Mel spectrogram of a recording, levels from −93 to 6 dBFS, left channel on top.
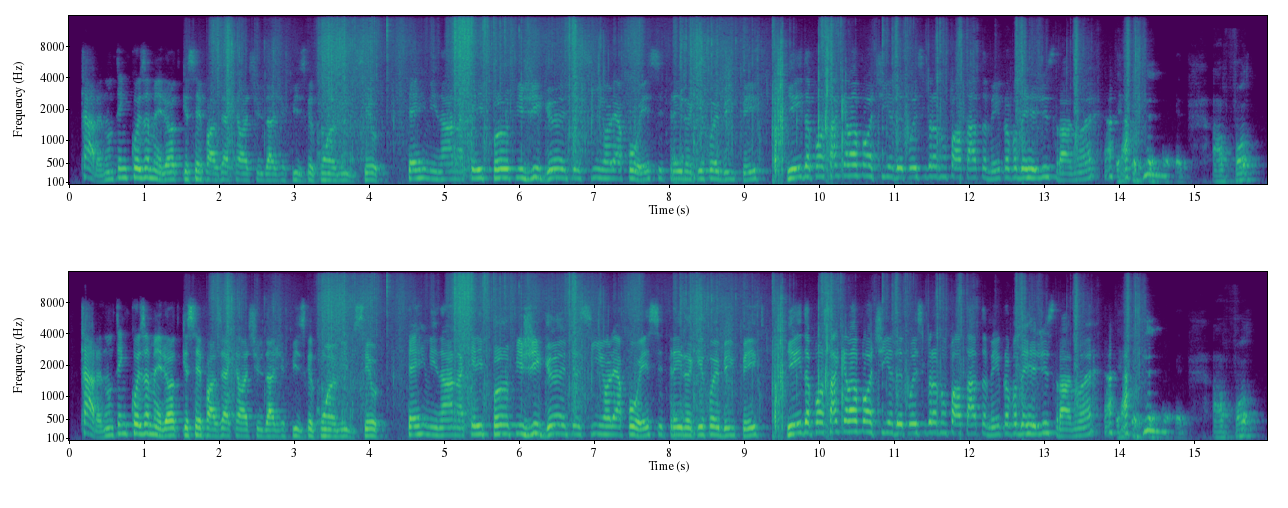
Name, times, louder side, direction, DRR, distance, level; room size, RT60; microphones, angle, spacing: voice 1, 0.2-4.1 4.5-9.2 9.6-14.6, right 4 dB, 85° right, 0.7 m, -23 dB
sound 1, 1.6-3.0 3.3-12.1 12.6-13.0 13.3-13.7 14.1-14.4, left 1 dB, ahead, 0.5 m, -32 dB
voice 2, 14.0-15.7, left 1 dB, 20° left, 1.6 m, -32 dB
8.5 x 3.8 x 4.8 m
head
